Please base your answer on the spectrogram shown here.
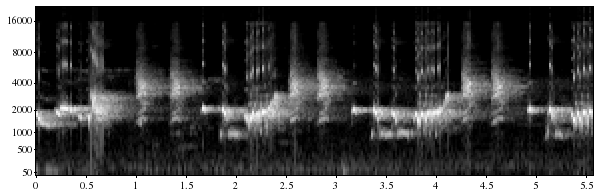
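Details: White-rumped shama song meant to provoke rival birds: rich, repeated phrases that open with a steady whistle and then break into quick warbling flourishes, sung loudly and without a break.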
